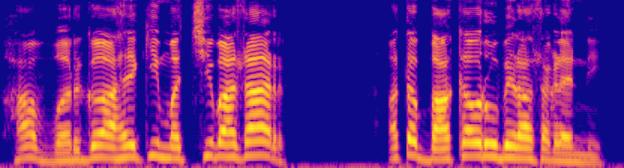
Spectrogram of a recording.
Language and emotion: Marathi, angry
